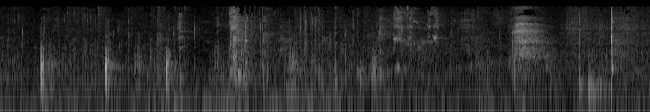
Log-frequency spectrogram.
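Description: Children drinking produce a few short, sharp sips and gulps spaced irregularly, with softer liquid and breathing noises in between.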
